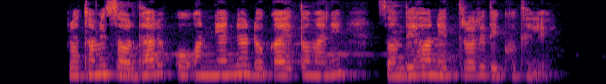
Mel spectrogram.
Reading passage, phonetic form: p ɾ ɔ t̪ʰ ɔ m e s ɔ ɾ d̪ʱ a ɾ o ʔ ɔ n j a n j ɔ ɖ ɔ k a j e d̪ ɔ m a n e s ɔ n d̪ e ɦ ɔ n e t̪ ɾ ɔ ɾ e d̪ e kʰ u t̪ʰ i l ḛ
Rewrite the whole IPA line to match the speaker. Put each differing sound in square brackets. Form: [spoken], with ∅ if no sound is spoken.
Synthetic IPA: p ɾ ɔ t̪ʰ ɔ m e s ɔ ɾ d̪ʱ a ɾ o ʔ ɔ n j a n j ɔ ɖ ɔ k a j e [t̪] ɔ m a n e s ɔ n d̪ e ɦ ɔ n e t̪ ɾ ɔ ɾ e d̪ e kʰ u t̪ʰ i l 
